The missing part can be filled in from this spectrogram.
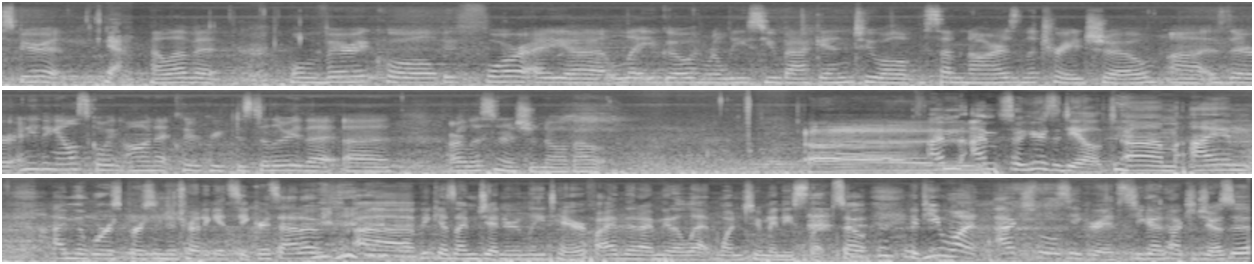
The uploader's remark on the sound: Live From ACSA. Join us on the tradeshow floor to share their ACSA experiences.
